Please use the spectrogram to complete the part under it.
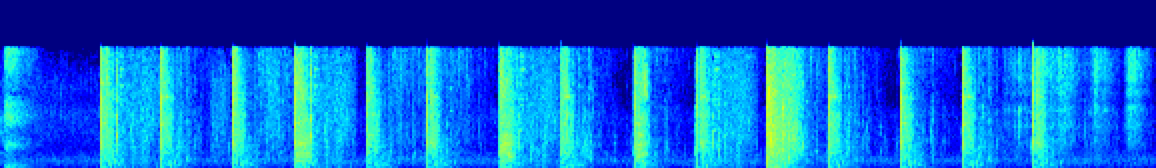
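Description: A pickaxe strikes rock in quick, repeated blows.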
